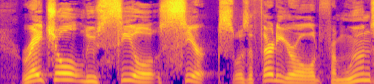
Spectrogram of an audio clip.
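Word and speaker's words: Cyriacks: tomorrow next update Rachel sirs and that's c y r i a c KS if uh forget about the spelling of that but that's how it's pronounced sirs Rachel Lucille sirs was a 30-year-old from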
